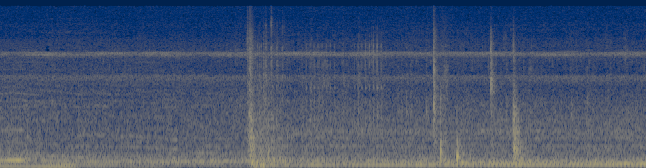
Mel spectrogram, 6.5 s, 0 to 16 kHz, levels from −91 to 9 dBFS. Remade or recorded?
recorded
